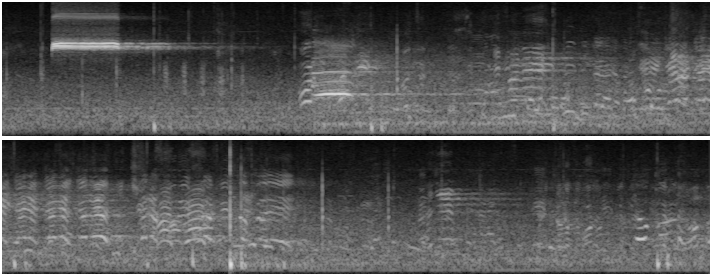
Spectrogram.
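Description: A referee's whistle gives one short, steady, high blast about half a second in, restarting play from a dead ball. Players then shout to one another across the pitch, and a single sharp knock comes about nine seconds in.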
